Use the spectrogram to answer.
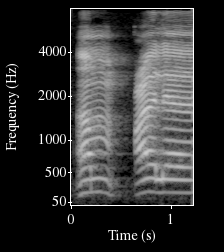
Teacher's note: الف پر کھڑی زبر ہے، ایک الف کی مقدار کھینچ کر پڑھا جائے گا. ام علی، میم ساکن ہے، میم کو حمزہ کے ساتھ ملا کر پڑھا جائے گا. لام پر کھڑی زبر ہے، ایک الف کی مقدار کھینچ کر پڑھا جائے گا.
